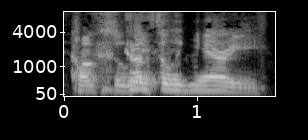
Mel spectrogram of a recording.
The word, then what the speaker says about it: consigliere: Gene Ruffini as the old concierge. I believe I said that correctly, did I not? – Consigliere. – Yeah, I get that fucked up all the time.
